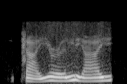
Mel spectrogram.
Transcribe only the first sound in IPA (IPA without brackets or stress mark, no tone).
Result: c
